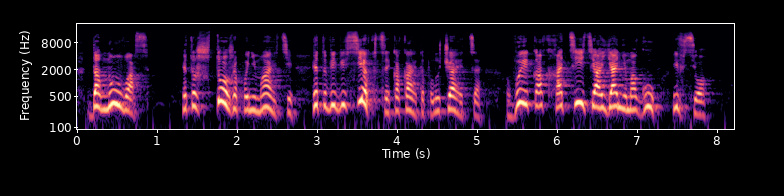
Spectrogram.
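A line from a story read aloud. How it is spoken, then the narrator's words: Excited, angry reply. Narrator (Russian): Он отвечал возбужденно, сердито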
